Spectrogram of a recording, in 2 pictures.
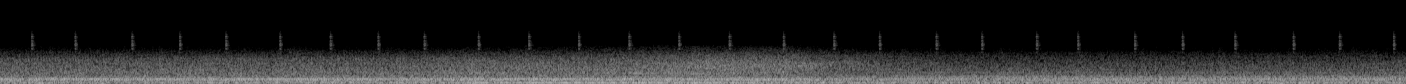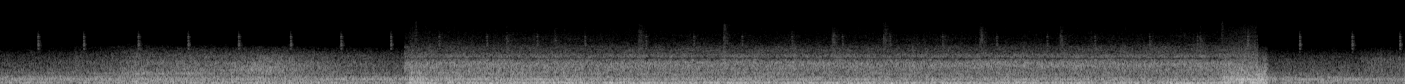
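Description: A turn signal ticks in an even rhythm.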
